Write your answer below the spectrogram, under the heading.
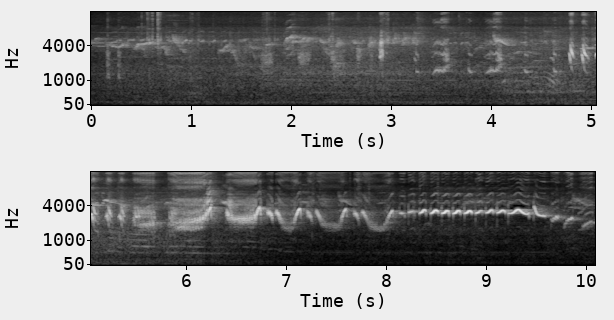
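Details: Two-year caged, tame Chinese hwamei, a strong contest singer with many forest voices. Mixed noisy chatter first, then clear loud whistled notes in a rapid rising-falling series, ending in a sustained high warbling trill.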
